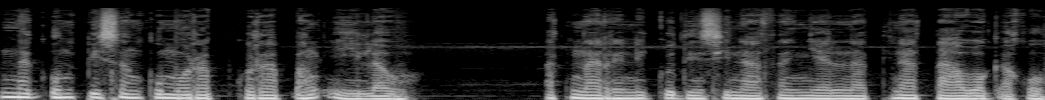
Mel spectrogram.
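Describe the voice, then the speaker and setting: Music plays in the background as a man at medium pitch speaks at a fairly quick pace. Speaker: horror story narrator. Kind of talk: horror story narration, first-person scripted storytelling.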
